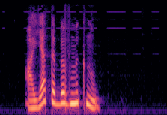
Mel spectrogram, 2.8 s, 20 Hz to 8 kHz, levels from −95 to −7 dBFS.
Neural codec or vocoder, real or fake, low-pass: none; real; 7.2 kHz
